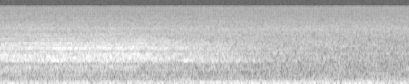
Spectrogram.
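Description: A long, soft breath out through the mouth, an audible yoga exhale into a forward fold, fading away after about a second and a half. A low background rumble runs under it.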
